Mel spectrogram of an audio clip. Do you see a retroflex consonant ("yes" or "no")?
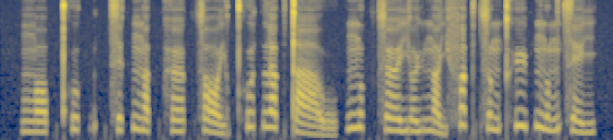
no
